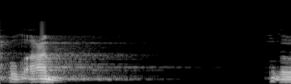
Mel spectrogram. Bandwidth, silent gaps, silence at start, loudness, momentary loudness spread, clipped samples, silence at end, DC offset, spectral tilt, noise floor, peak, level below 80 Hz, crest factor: 8 kHz; 2.38-2.63 s; 0 s; -19 LUFS; 23 LU; under 0.1%; 0 s; under 0.1%; -7 dB/octave; -62 dBFS; 0 dBFS; -66 dBFS; 22 dB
